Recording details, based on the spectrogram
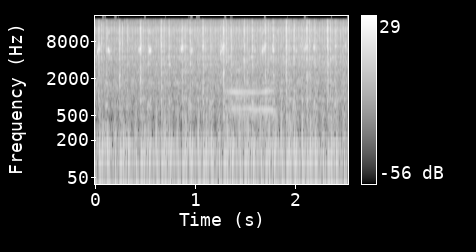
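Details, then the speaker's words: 2004 Chevrolet Silverado dump truck, jump-started on a weak battery: steady idle with a quick, sharp puffing tick on every firing pulse; exhaust manifold leak caused by a broken front manifold bolt. "I've been sitting around, but as you can hear, it does have an exhaust leak on the manifold."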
